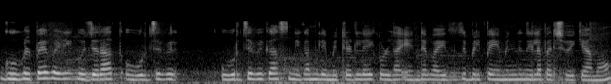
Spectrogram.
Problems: low volume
